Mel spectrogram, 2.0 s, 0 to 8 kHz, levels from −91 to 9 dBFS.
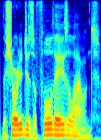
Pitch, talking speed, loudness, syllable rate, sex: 100 Hz, 205 wpm, -15 LUFS, 6.0 syllables/s, male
